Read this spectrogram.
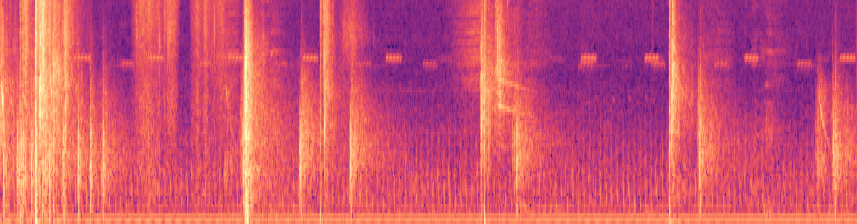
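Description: Gunshots crack in scattered bursts and echo away.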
